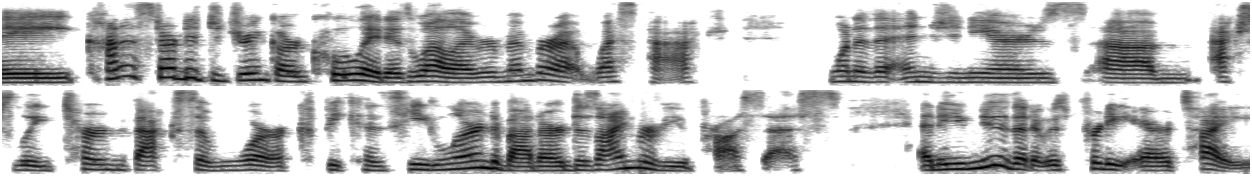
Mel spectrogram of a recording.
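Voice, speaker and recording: This woman, with an American accent, has a fairly low pitch and ordinary pitch variation at a moderate pace. The sound is dry and close with no echo, over a quiet background. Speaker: design operations lead. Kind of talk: conference talk. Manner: casual, conversational.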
